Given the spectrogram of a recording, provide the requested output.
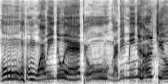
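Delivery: high, slow, whiny dopey voice; hammed-up simpleton apologizing; dumbed-down character. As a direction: moan it high like a remorseful goofball. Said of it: "he like".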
